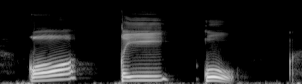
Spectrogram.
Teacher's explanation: huruf qaf nggak boleh ketika dilafalkan keluar percikan-percikan nafas.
